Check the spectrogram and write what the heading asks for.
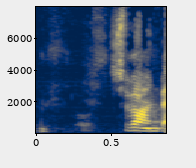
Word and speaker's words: Siobhan: I want to especially thank the Portland Housing Bureau's underwriters, John Marshall, Sohoban Beto. Did I pronounce that right? – Siobhan Beto.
